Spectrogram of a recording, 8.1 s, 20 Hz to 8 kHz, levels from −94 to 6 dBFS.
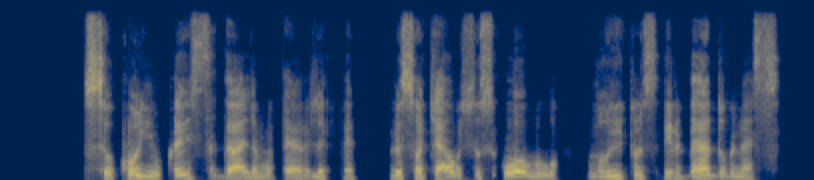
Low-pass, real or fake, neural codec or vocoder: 7.2 kHz; fake; codec, 44.1 kHz, 1.7 kbps, Pupu-Codec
